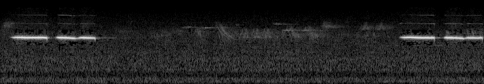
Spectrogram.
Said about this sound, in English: We're hearing the year-round sound of the black-capped chickadee. In spring, however, black-capped chickadees add a new vocalization to their repertoire, this soft Phoebe Bee.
